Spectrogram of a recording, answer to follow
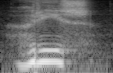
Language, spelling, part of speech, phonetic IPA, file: Ukrainian, гріш, noun, [ɦrʲiʃ], Uk-гріш.ogg
- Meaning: 1. half-kopek coin 2. penny, cent, farthing, small amount of money, peanuts 3. money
